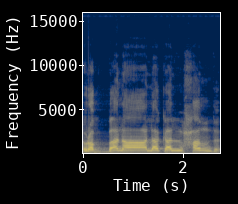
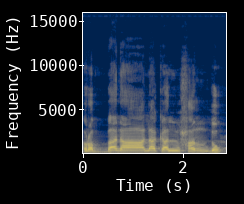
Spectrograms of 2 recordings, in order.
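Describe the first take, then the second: First: The last word ends without a final vowel. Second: The last word ends with a final u vowel. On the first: The reciter stops at this word. "जब वक्फ करेंगे तो पेश साइलेंट हो जाएगी।" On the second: The phrase continues without a stop. "दाल पर क्या है?"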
